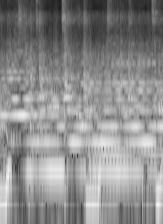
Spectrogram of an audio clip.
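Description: Music on an electronic keyboard with an organ-like sound: long held chords over short, regular drum thumps.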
